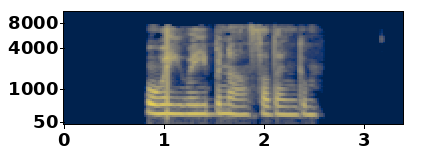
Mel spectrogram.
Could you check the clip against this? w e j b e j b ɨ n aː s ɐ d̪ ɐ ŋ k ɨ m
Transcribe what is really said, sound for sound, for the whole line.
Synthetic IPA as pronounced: w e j w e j b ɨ n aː s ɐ d̪ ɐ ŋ ɡ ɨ m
